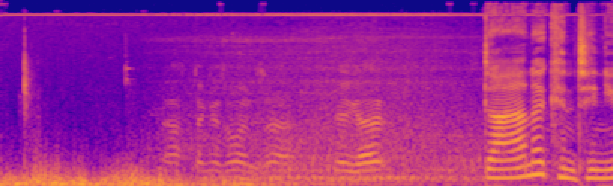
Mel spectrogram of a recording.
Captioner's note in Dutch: man mompelt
